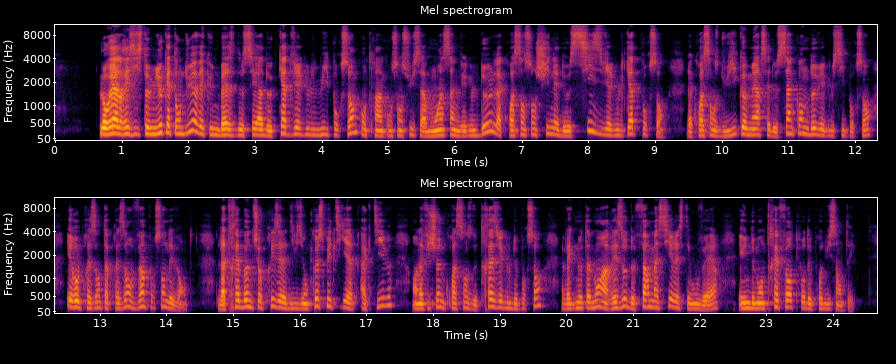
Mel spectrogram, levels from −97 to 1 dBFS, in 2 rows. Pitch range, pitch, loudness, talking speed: 145-190 Hz, 165 Hz, -27 LUFS, 170 wpm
